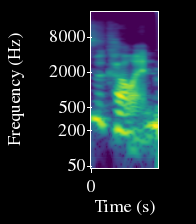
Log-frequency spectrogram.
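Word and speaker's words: McKeown: Number two is Essentialism by Greg how do you say his last name? – I believe it's McCohen. – McCohen.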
